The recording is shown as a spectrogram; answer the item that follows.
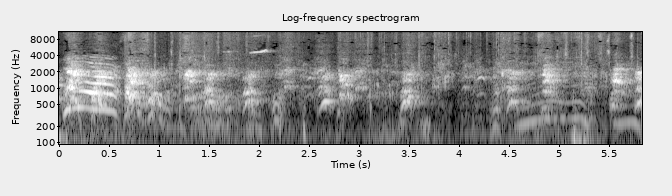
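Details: Abandoned dogs at play at Mindeulle Shelter, a rescue shelter for abandoned dogs in Yangsan, South Korea; a run of short, sharp barks and yips in quick succession, loudest at the start, with human voices talking in the background.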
